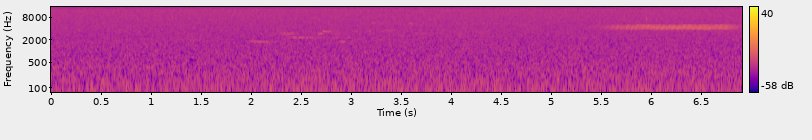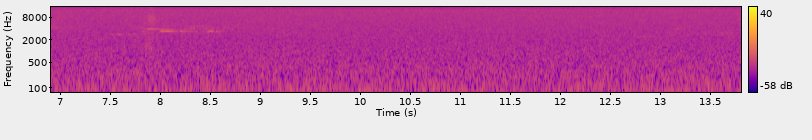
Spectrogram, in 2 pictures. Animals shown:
Pine Warbler (Setophaga pinus)
Hermit Thrush (Catharus guttatus)

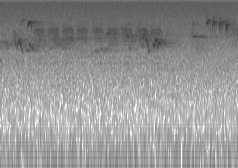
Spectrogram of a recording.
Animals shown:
American Robin (Turdus migratorius)
Black-capped Chickadee (Poecile atricapillus)
Red-eyed Vireo (Vireo olivaceus)

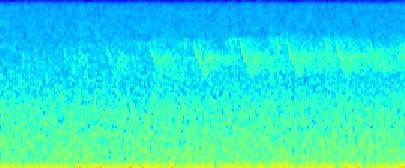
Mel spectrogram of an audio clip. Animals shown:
Ovenbird (Seiurus aurocapilla)

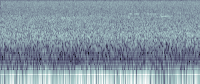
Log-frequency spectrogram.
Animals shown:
Black-throated Green Warbler (Setophaga virens)

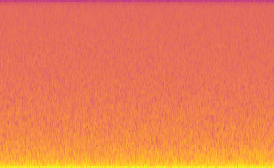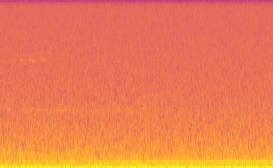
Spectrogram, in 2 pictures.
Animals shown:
Yellow-rumped Warbler (Setophaga coronata)

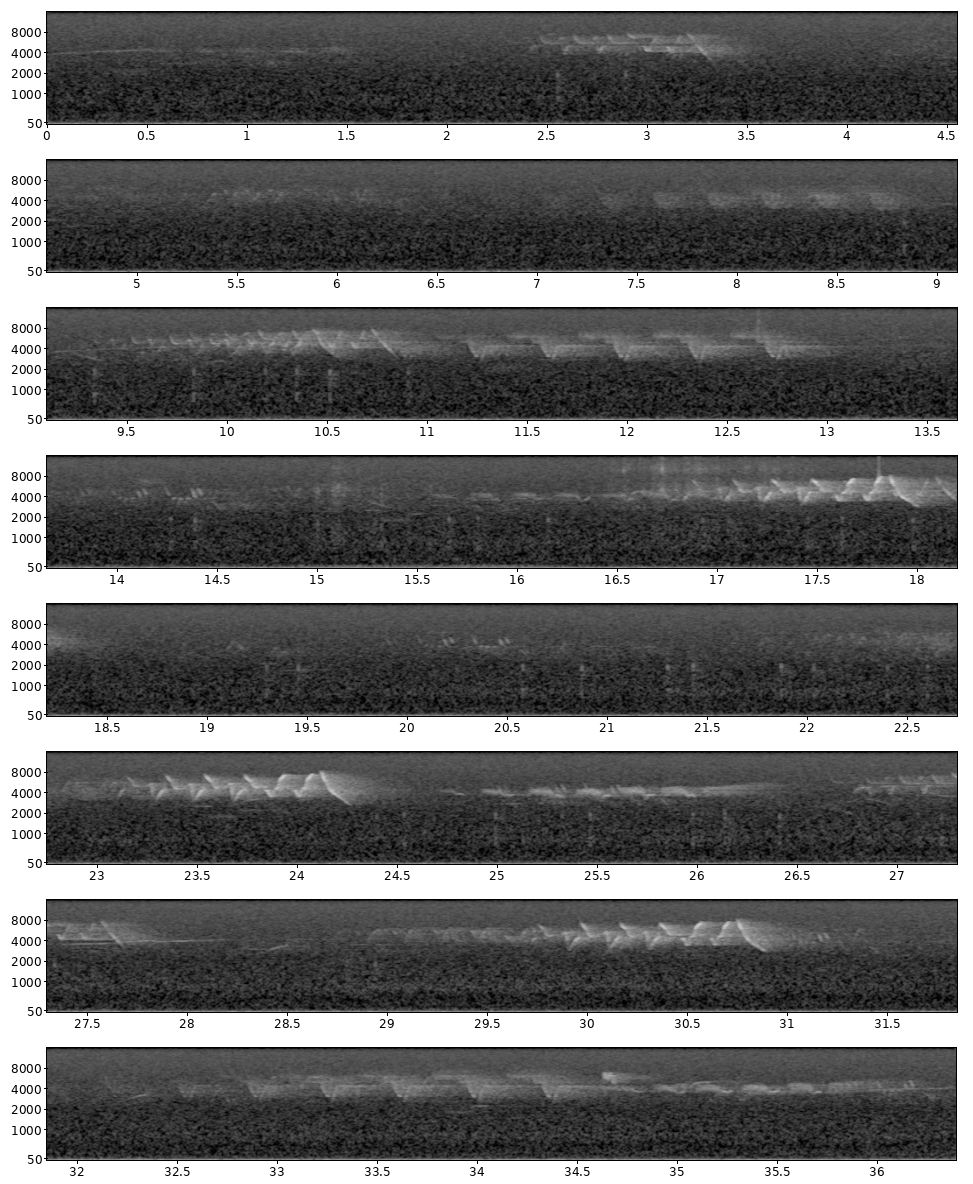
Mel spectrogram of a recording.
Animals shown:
Ovenbird (Seiurus aurocapilla)
Black-throated Blue Warbler (Setophaga caerulescens)
Black-capped Chickadee (Poecile atricapillus)
Eastern Wood-Pewee (Contopus virens)
Mourning Warbler (Geothlypis philadelphia)
Chestnut-sided Warbler (Setophaga pensylvanica)

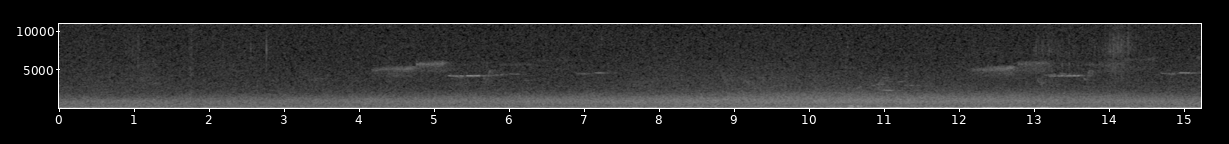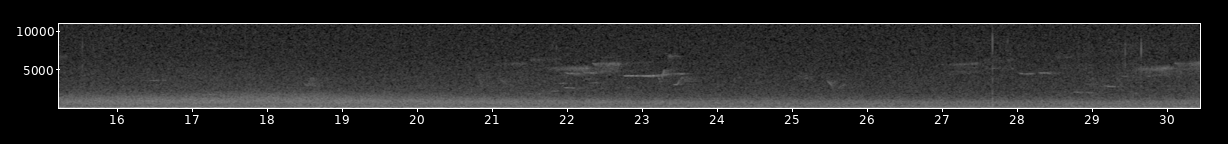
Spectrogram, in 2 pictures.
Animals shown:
Blue-headed Vireo (Vireo solitarius)
Black-throated Green Warbler (Setophaga virens)

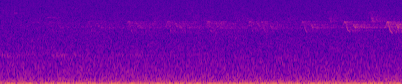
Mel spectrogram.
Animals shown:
Ovenbird (Seiurus aurocapilla)

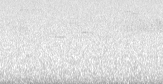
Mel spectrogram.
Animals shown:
Ovenbird (Seiurus aurocapilla)

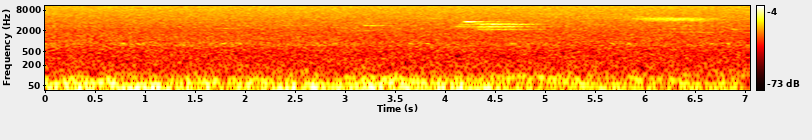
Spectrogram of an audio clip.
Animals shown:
Wood Thrush (Hylocichla mustelina)
Pine Warbler (Setophaga pinus)

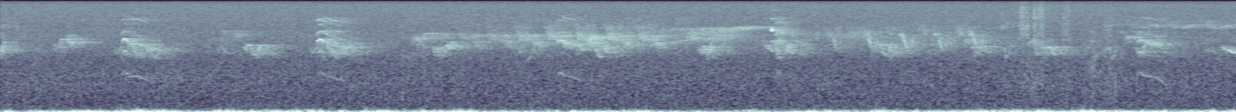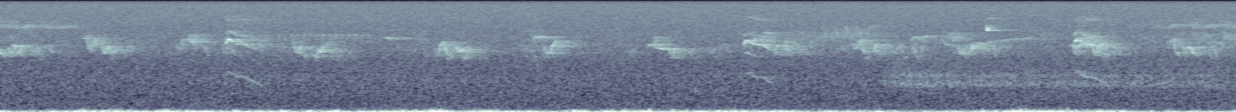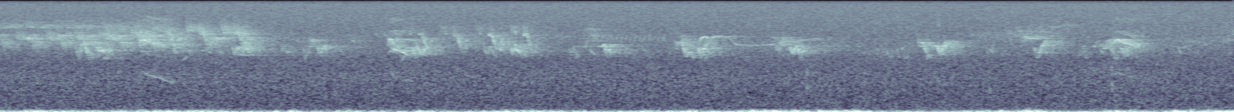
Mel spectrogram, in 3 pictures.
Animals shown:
Red-eyed Vireo (Vireo olivaceus)
Eastern Wood-Pewee (Contopus virens)
Black-throated Blue Warbler (Setophaga caerulescens)
Ovenbird (Seiurus aurocapilla)
Yellow-bellied Sapsucker (Sphyrapicus varius)
Pine Warbler (Setophaga pinus)
Black-and-white Warbler (Mniotilta varia)

